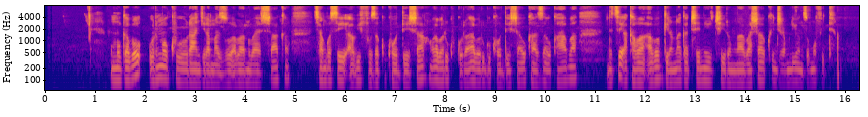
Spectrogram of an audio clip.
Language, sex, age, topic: Kinyarwanda, male, 25-35, finance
